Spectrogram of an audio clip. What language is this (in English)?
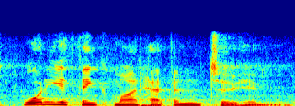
English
